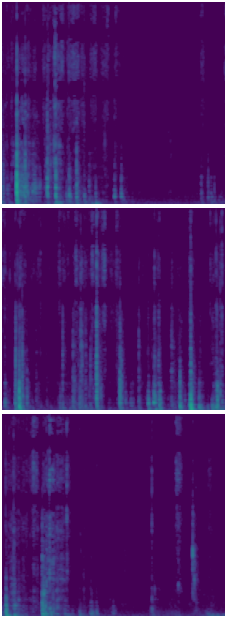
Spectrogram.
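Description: Ethernet and power plugs being pushed into the ports at the back of an Apple AirPort Extreme router: scattered clicks and knocks of plastic connectors and hands handling the plastic case, with a short pause about two seconds in.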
